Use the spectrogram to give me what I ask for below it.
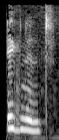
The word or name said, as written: ignant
